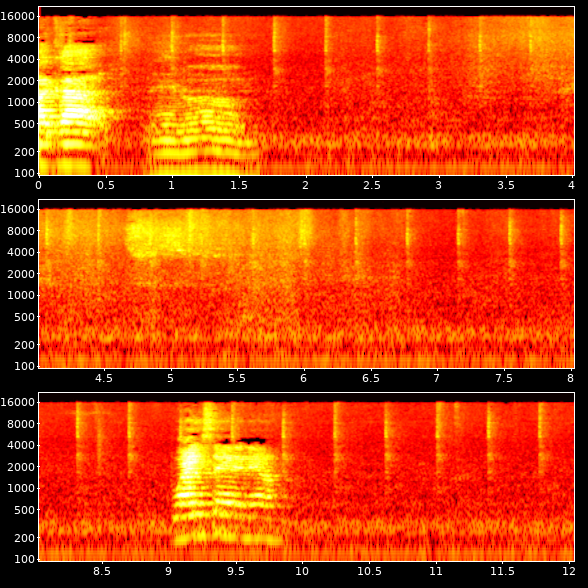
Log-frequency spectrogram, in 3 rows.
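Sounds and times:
low room tone hum: 0.0 - 12.0
faint ticking: 0.1 - 12.0.

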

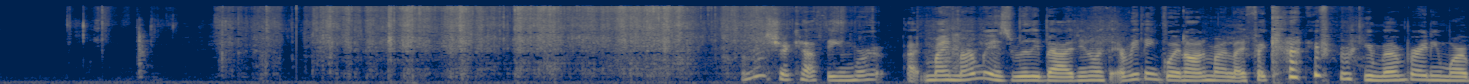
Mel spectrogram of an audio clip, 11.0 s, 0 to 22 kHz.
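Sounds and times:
tissue paper crinkling: 0.5 - 8.8.

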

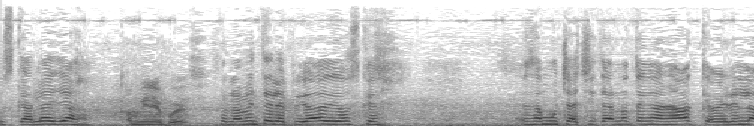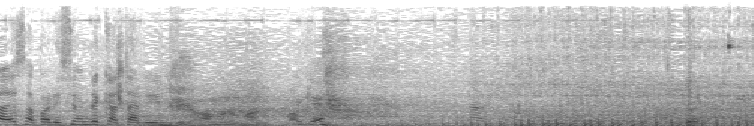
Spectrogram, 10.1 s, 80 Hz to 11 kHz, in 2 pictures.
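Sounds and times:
auto-rickshaw engine putter: 8.1 - 10.0.

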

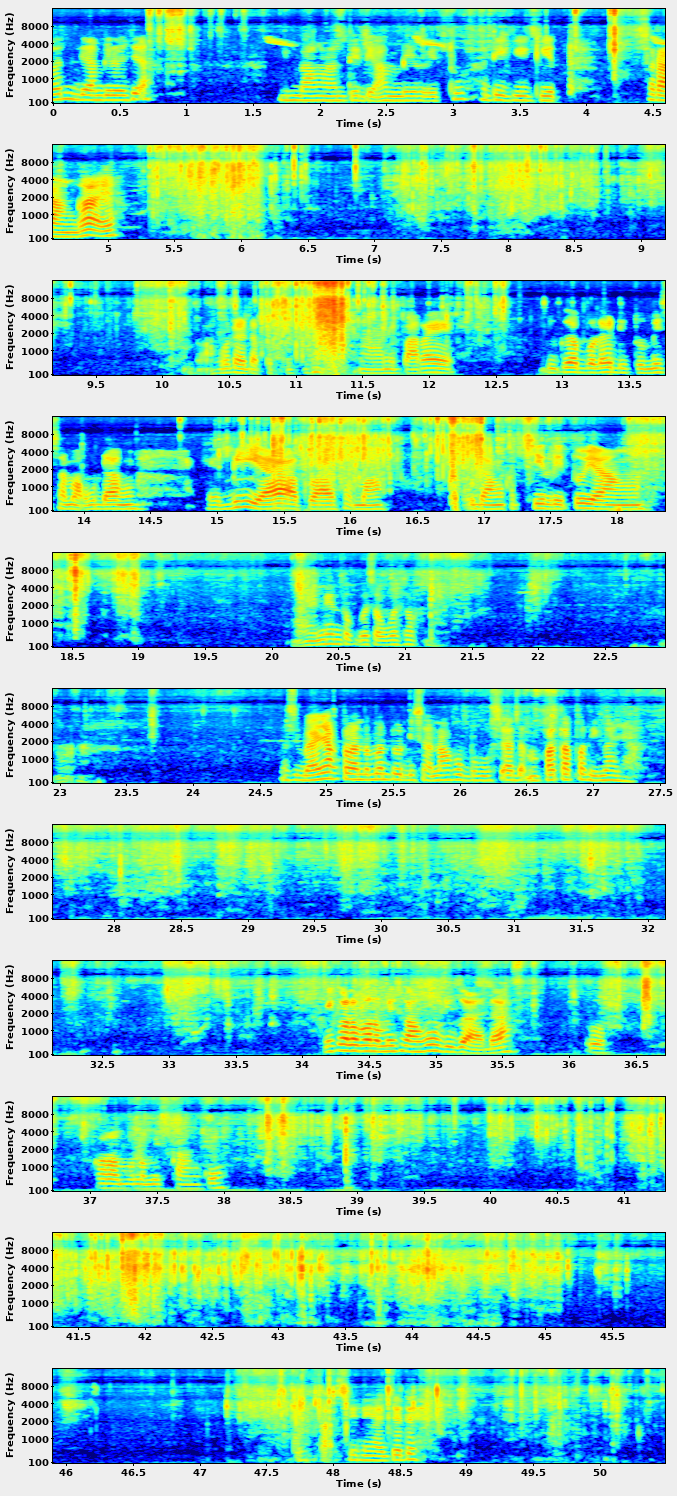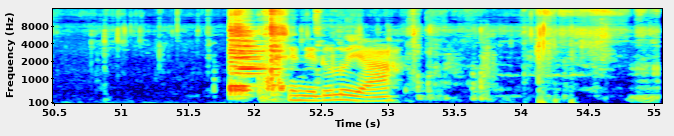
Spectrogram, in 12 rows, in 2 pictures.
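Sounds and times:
leaves and stems rustling: 0.0 - 13.4, 14.2 - 55.0
plastic bag crinkling: 1.7 - 12.9, 14.9 - 23.3, 25.8 - 55.0.

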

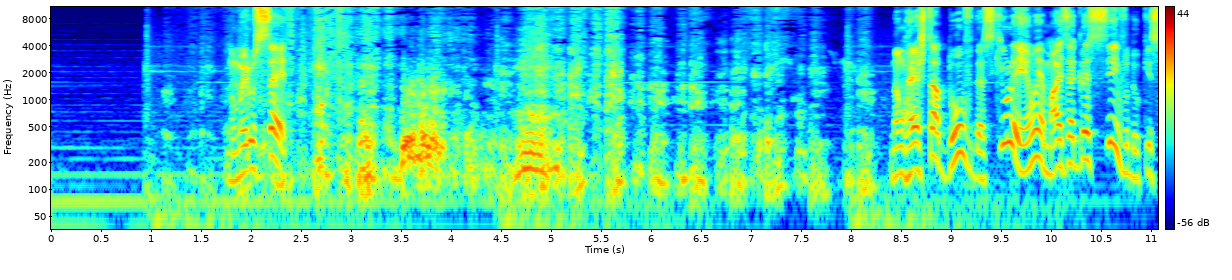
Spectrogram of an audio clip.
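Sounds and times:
big cats roaring and snarling: 1.0 - 8.8.

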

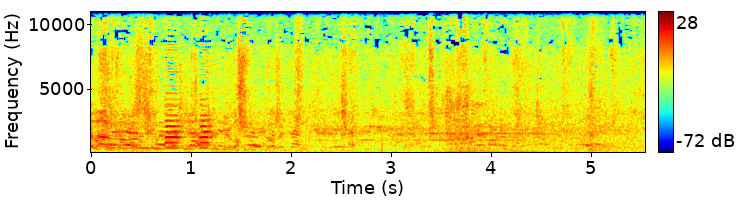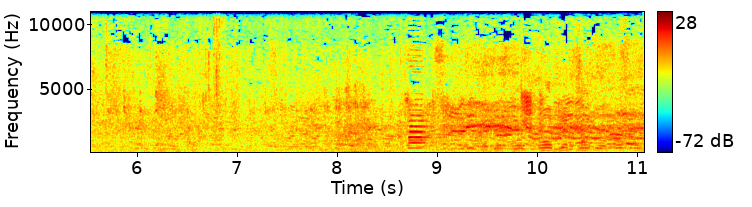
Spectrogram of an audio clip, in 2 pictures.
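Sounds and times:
crowd chatter: 0.0 - 11.0
horn toot: 8.1 - 9.4.

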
